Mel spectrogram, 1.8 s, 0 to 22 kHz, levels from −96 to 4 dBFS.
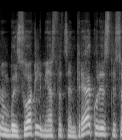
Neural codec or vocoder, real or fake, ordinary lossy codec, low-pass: codec, 44.1 kHz, 7.8 kbps, Pupu-Codec; fake; Opus, 24 kbps; 14.4 kHz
